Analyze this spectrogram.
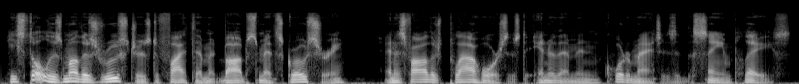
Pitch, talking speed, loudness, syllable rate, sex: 90 Hz, 205 wpm, -19 LUFS, 5.1 syllables/s, male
